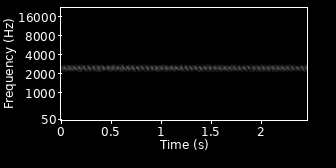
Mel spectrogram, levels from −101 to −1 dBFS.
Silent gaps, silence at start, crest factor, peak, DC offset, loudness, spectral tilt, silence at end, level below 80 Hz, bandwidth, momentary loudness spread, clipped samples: none; 0 s; 12 dB; -58 dBFS; under 0.1%; -68 LUFS; 6.5 dB/octave; 0 s; under -90 dBFS; 2.8 kHz; 2 LU; under 0.1%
